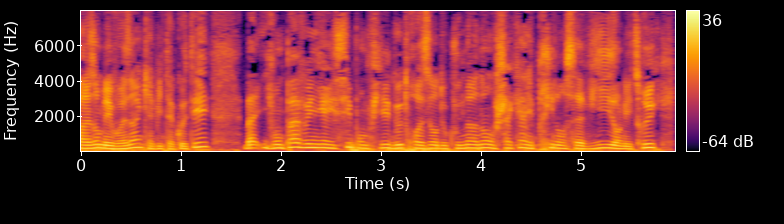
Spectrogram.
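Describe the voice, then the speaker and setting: This man's pitch is high, with ordinary variation. He speaks at a very fast pace. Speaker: permaculture gardener and video creator. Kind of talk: casual garden vlog talk. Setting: outdoors in garden. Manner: animated.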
